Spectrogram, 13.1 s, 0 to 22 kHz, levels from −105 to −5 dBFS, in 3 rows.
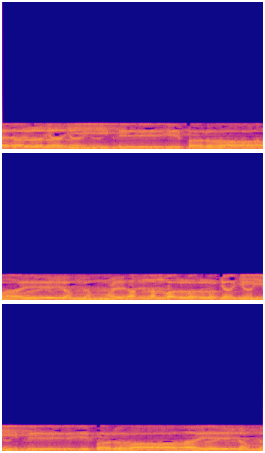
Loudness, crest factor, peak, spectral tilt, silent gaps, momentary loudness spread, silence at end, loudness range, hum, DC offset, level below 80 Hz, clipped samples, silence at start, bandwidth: -23 LUFS; 16 dB; -6 dBFS; -10 dB/octave; none; 4 LU; 0 s; 2 LU; none; under 0.1%; -64 dBFS; under 0.1%; 0 s; 4 kHz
